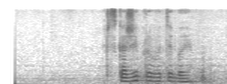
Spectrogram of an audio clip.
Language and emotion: Russian, neutral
